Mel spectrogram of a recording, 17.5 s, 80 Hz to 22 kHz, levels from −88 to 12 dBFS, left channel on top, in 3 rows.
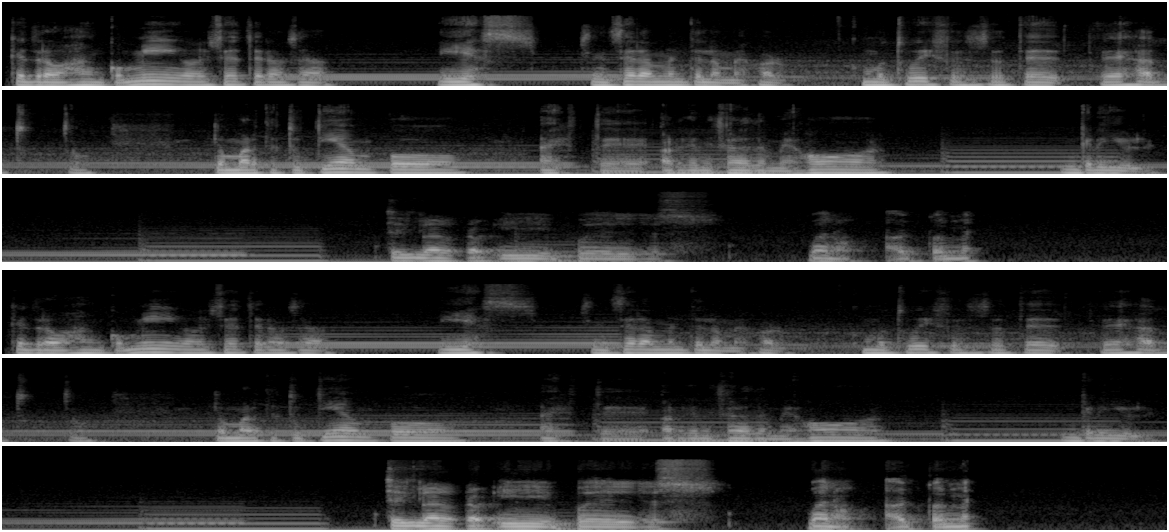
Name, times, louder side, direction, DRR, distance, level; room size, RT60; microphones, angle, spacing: voice 1, 0.0-1.7 2.2-3.9 4.3-5.9 6.1-6.3 6.9-8.1 8.5-10.3 11.1-11.6, left 4 dB, 40° left, 0.3 m, -29 dB
sound 1, 1.2-12.9, left 1 dB, 10° right, 0.6 m, -45 dB
sound 2, 3.3-8.5, equal, 90° left, 1.2 m, -39 dB
sound 3, 7.9-15.1, right 1 dB, 65° left, 1.0 m, -40 dB
voice 2, 13.6-15.2 15.7-16.5, right 6 dB, 85° right, 0.4 m, -29 dB
2.7 x 2.4 x 2.7 m
head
